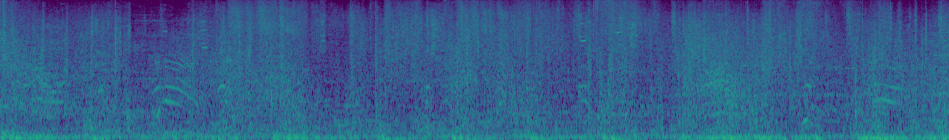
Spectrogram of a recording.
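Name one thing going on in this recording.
Magic blasts and impacts crackle and boom in a fast fight.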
